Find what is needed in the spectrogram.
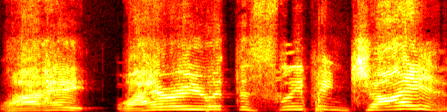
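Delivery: shouting. Playing a character questioning the party: yelling in character. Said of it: "I'm just gonna yell".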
